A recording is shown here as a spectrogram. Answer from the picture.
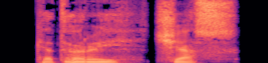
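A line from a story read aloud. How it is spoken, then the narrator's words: Quiet question. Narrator (Russian): тихо спросил Вальс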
